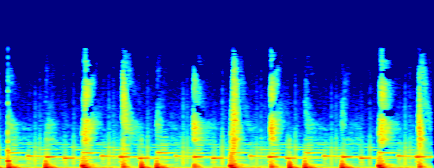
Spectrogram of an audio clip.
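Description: A boom bap hip hop beat built without samples, playing back in full. A chopped drum break hits about twice a second over a one-note bass, with a melody layer of piano, organ and strings on top.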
